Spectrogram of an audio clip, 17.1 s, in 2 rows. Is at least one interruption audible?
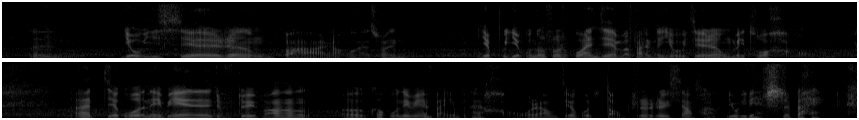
No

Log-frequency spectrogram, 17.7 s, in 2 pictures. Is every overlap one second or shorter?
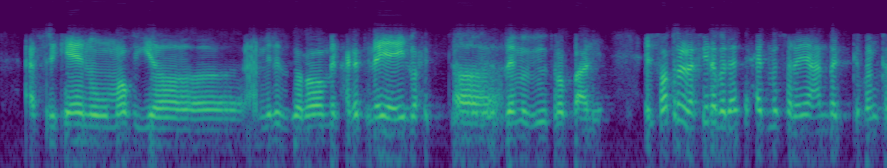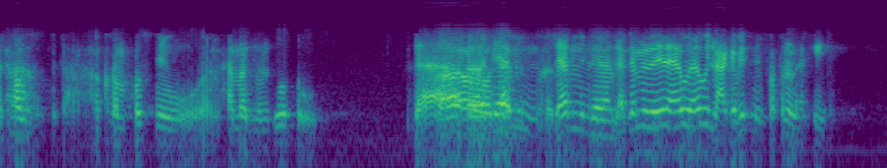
No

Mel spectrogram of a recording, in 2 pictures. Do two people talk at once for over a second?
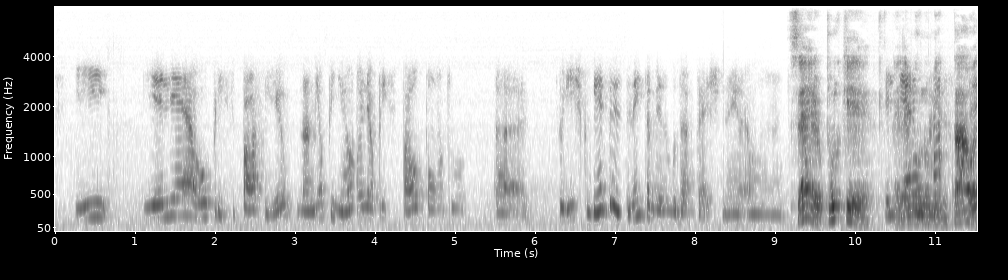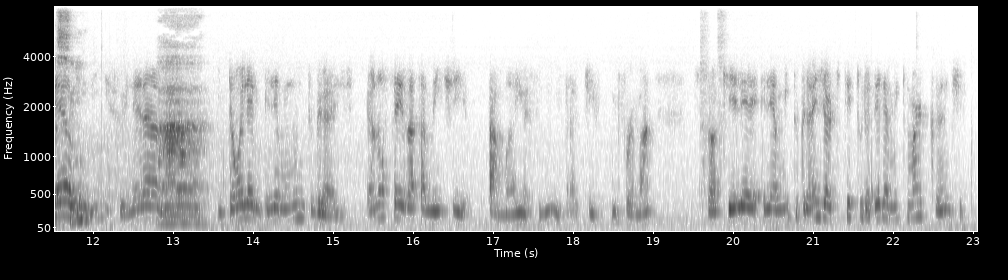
Yes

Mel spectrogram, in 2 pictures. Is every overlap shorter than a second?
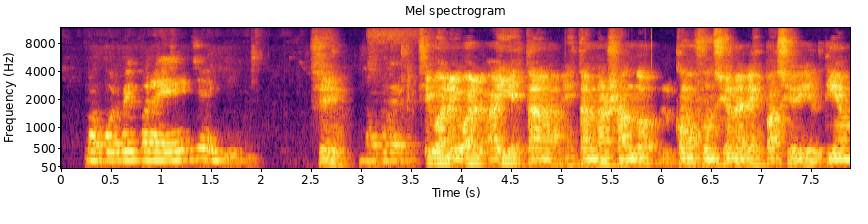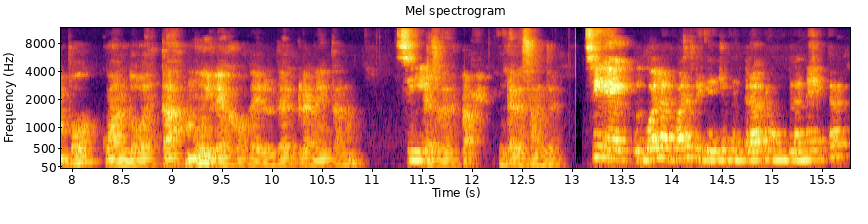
Yes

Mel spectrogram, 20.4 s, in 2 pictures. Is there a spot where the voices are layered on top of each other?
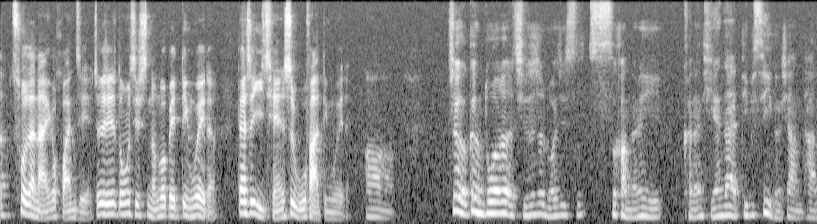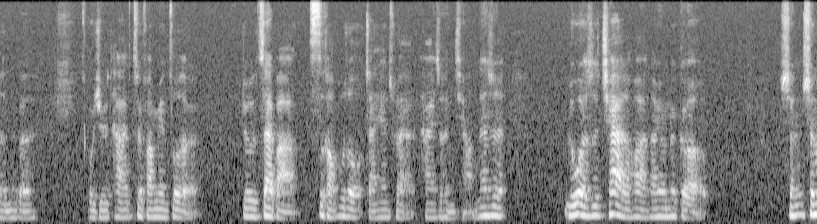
No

